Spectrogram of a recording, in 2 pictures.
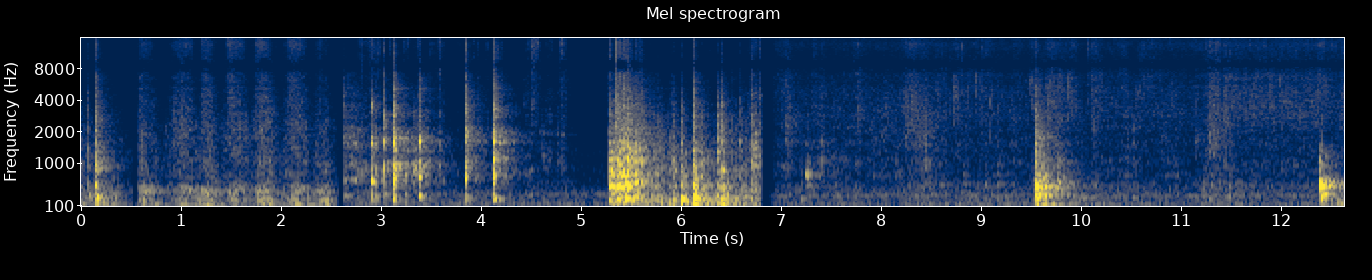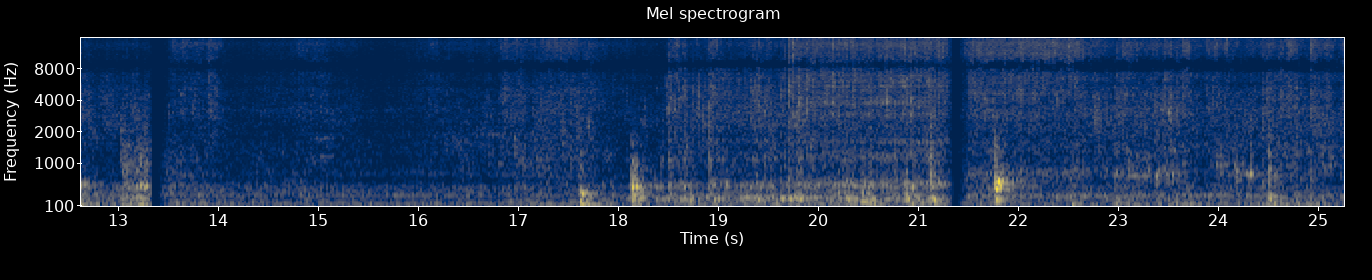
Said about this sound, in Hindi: तो हल्का हल्का मैं यहाँ पे वॉश कर ले रही हूँ इसे।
